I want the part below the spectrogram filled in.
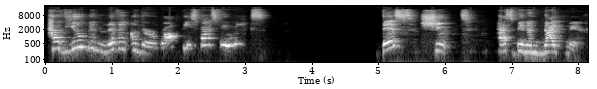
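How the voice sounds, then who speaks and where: A woman acts out a haughty, catty actress in an ASMR roleplay drama. Her voice sits fairly high and swings dramatically in pitch, drawling key words with sardonic condescension and a playful edge of menace. A faint noise sits behind the recording. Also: big pitch swings, slow pace, long pauses, heavily acted, poor audio. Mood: breezy, teasing. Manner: theatrical, sardonic, drawling some words for emphasis. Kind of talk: ASMR roleplay monologue, voice acting.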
